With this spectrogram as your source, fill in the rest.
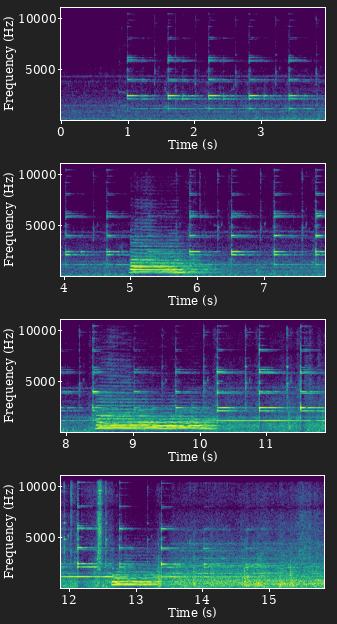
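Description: A locomotive bell rings steadily and quickly.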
